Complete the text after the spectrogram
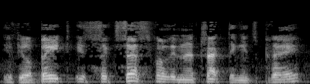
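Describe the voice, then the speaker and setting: A man playing a stern Soviet intelligence general in a radio drama, formal, deliberate and authoritative. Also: medium pitch, a bit bright, slightly rough, muffled recording.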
